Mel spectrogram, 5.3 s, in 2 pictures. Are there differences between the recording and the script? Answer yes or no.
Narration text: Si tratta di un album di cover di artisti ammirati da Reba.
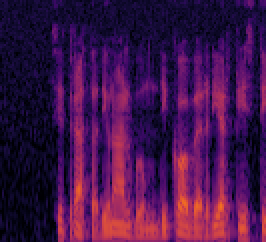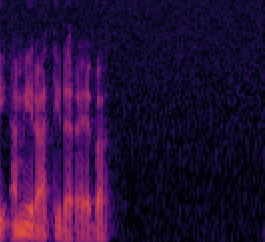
no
